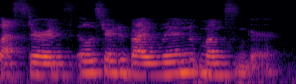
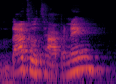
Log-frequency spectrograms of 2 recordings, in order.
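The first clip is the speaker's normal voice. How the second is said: ordinary delivery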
